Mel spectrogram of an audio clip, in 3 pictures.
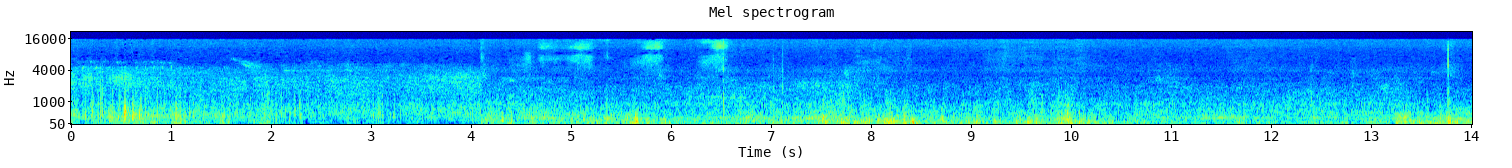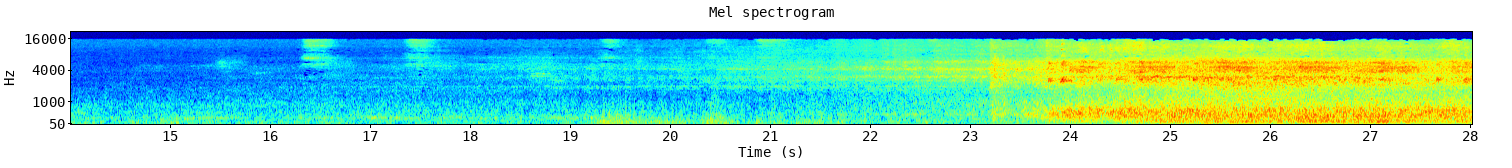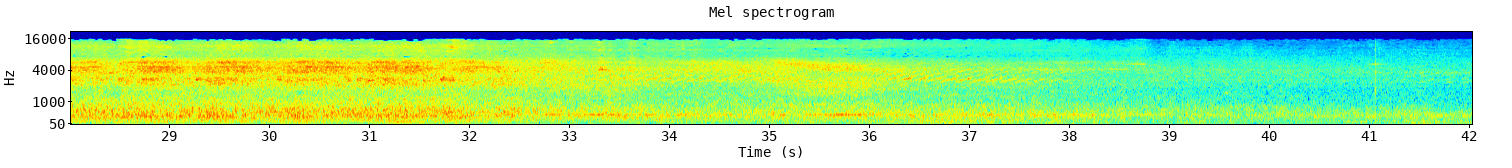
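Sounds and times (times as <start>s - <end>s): train wheels rumbling on rails: 16.6s - 42.0s.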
